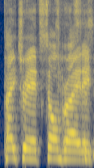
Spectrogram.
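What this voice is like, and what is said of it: Put-on accent drifting into Australian. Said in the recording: “Now you're just going deep into Australian again. We realize that's the only really sort of semi-British accent.”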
